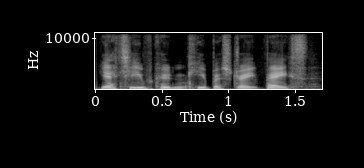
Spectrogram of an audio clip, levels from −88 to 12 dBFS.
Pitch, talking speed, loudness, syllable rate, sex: 180 Hz, 210 wpm, -18 LUFS, 5.2 syllables/s, female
